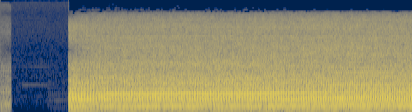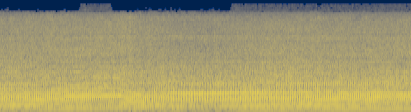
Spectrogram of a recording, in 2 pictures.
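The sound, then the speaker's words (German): Motor scooters rev loudly and continuously in busy street traffic in Taiwan, engine pitches rising and shifting as they accelerate, with no talking. “Taiwan ist ein Motorrollerland.”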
